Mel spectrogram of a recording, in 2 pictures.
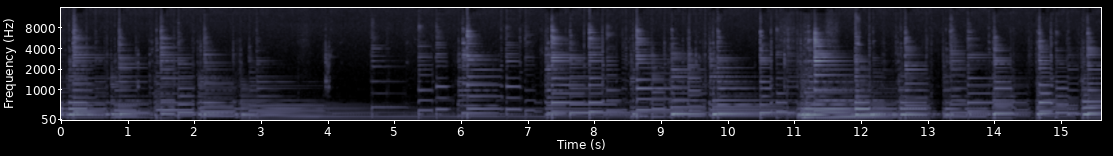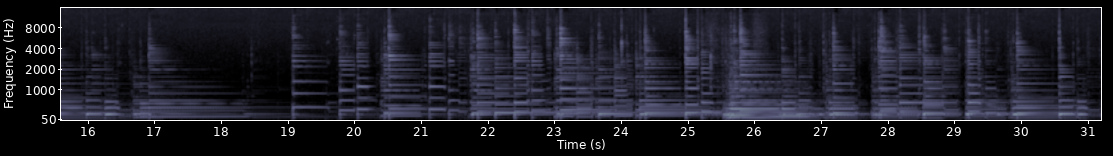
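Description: Background music played on acoustic guitar: plucked notes and strummed chords, thinning twice to a few held notes before picking up again.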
